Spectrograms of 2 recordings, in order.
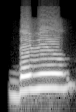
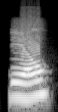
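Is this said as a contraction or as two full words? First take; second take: full words; contraction. First: Two full words are said without reduction. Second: The words are merged into one short syllable.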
